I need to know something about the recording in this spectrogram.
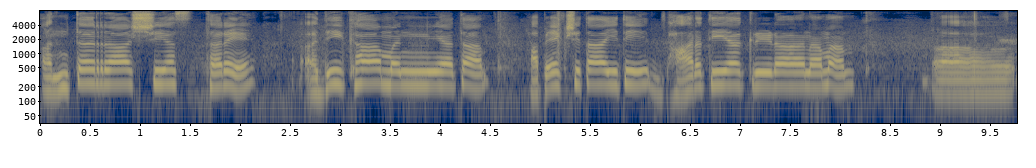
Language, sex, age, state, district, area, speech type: Sanskrit, male, 18-30, Karnataka, Hassan, rural, spontaneous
